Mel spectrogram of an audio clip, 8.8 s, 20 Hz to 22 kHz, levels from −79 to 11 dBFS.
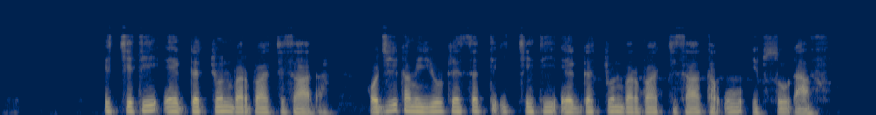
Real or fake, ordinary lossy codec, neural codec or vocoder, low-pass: fake; Opus, 24 kbps; codec, 16 kHz, 4 kbps, FunCodec, trained on LibriTTS, 50 frames a second; 7.2 kHz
